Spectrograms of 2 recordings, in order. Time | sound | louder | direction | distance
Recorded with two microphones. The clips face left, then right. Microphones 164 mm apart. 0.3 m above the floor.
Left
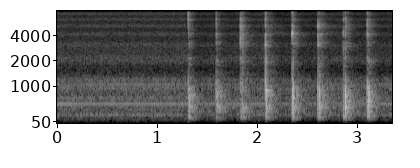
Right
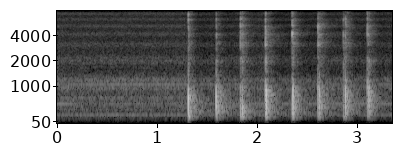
1.3 | running footsteps | right 9 dB | 70° right (ahead or behind) | 0.8 m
